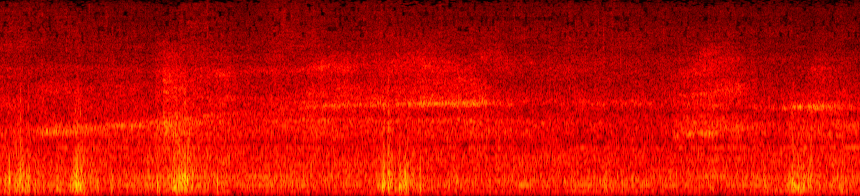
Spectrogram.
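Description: Wind buffeting the microphone at the waterside, with several sudden gust thumps over a steady low hum.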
